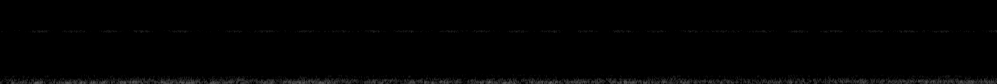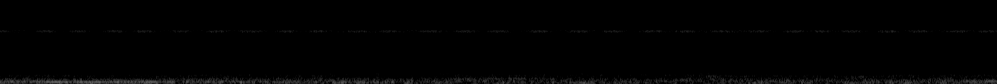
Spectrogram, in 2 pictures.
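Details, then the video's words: An unbroken, evenly beating high trill of crickets chirping at night, with a low rumbling background that swells briefly midway. "relaxing sounds of crickets"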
